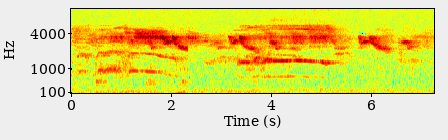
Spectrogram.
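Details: Nightingale song: varied phrases of clear whistles, buzzy trills and sliding notes, delivered in bursts over a noisy outdoor background.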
